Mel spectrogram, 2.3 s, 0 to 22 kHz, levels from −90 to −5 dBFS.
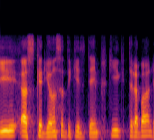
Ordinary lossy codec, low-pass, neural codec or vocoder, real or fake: none; none; codec, 16 kHz, 0.8 kbps, ZipCodec; fake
